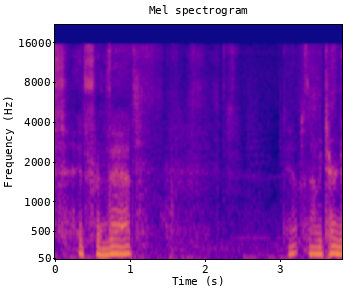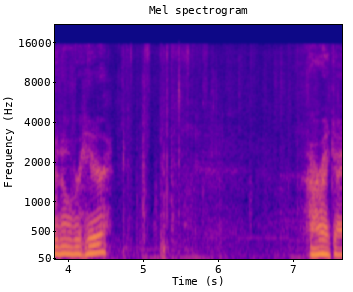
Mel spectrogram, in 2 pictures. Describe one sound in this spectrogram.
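Hands turn over a cardboard box, which rubs and scuffs softly.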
